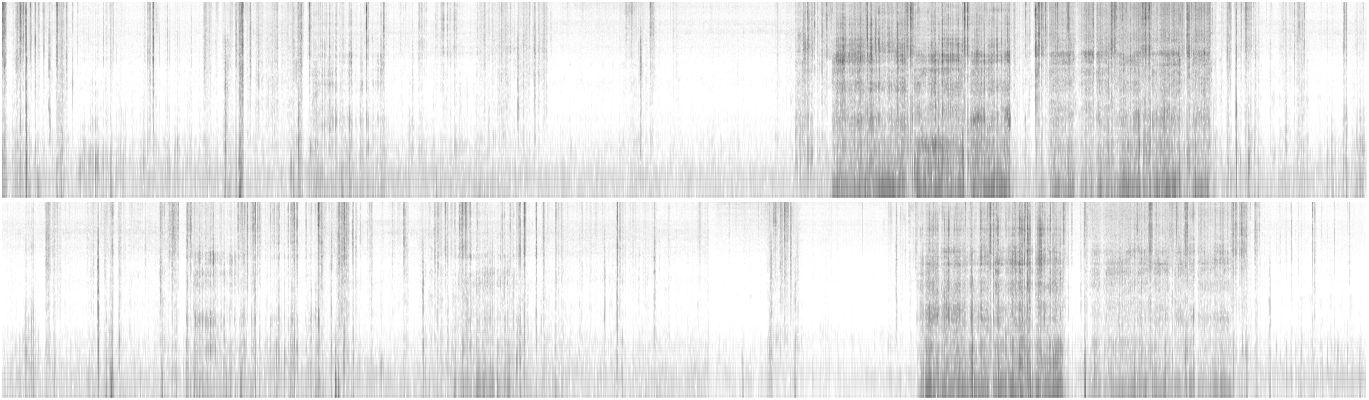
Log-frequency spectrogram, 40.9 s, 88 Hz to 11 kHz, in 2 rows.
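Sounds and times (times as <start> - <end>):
light scratches and clicks: 11.9 - 31.1, 33.8 - 40.9
scrubbing and scraping hard object: 12.4 - 18.3, 34.2 - 39.2.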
